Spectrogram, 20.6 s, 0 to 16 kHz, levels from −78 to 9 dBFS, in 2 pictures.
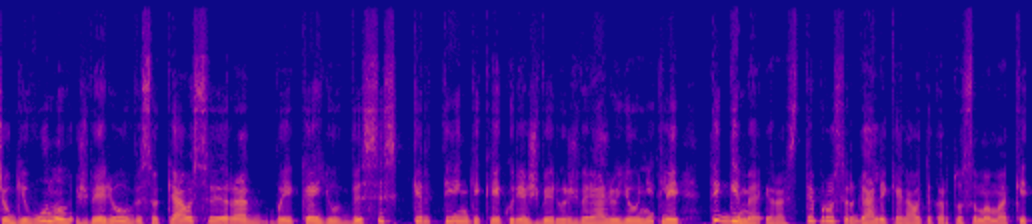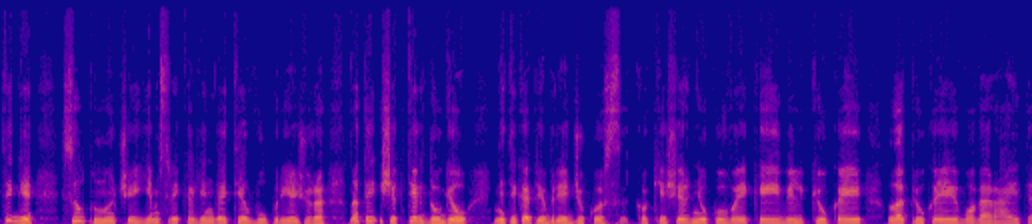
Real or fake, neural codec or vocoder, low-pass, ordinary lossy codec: fake; vocoder, 44.1 kHz, 128 mel bands every 256 samples, BigVGAN v2; 14.4 kHz; Opus, 24 kbps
